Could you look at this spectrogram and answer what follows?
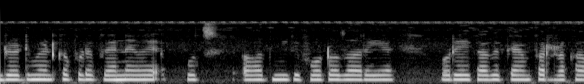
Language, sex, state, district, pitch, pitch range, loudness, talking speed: Hindi, female, Rajasthan, Bikaner, 220 Hz, 215-220 Hz, -16 LUFS, 165 wpm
